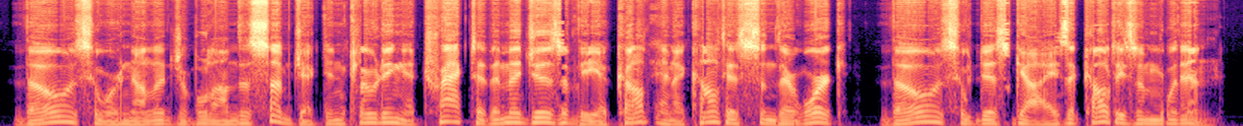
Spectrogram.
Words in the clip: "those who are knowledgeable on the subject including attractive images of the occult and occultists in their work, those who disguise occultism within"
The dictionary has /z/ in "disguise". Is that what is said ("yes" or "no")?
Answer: yes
